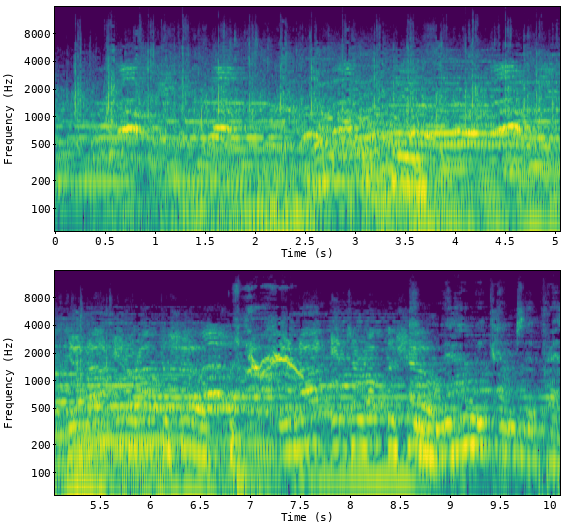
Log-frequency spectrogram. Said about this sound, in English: Our favorite thing to do is to assign secretly throughout the audience random presidents that people cheer for.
